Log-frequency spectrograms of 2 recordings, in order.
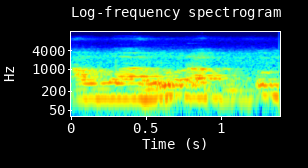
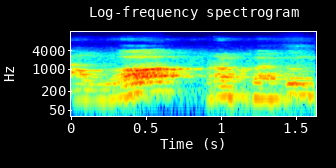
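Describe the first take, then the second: First: The words end with the vowel u. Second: The words end with the vowel a. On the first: Allah is read as the predicate of an implied 'he'. "birok salah satu dengan rofaknya" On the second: Allah is read as a substitute for the preceding word. "Kalau nasab berarti alal badali"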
